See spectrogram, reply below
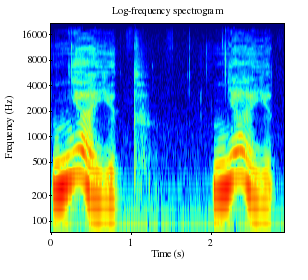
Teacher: the te is pronounced with the part of the tongue behind the tip. That's what makes contact with the roof of the mouth.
